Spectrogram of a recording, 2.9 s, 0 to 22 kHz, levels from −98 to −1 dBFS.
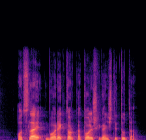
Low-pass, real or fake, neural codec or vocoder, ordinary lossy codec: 14.4 kHz; fake; vocoder, 44.1 kHz, 128 mel bands, Pupu-Vocoder; none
